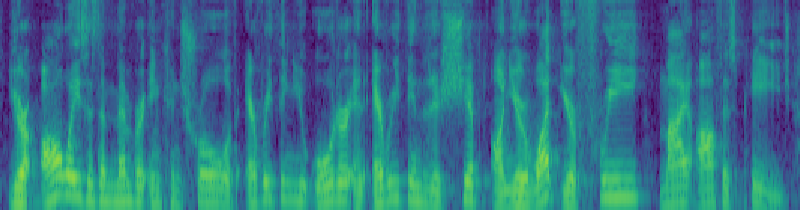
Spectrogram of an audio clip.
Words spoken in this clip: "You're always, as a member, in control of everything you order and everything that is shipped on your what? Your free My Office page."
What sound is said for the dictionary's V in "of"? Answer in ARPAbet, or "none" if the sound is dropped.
V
